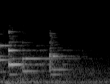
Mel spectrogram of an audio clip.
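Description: Ringtone of an incoming VKontakte call, a short bright melodic chirp with two quick tonal bursts, moderately loud over low background rumble from a tank game.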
